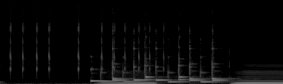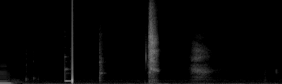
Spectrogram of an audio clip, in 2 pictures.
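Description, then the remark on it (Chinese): A few quick taps, then a bright melodic mobile ringtone plays clearly for about three seconds before a sharp click cuts it off, followed by a couple of breathy, hissing sounds; a phone ringing in a classroom during a lesson. “接呀、上课都还要玩手机聊天，还打电话给你，肯定有什么急事儿，你接呗。”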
